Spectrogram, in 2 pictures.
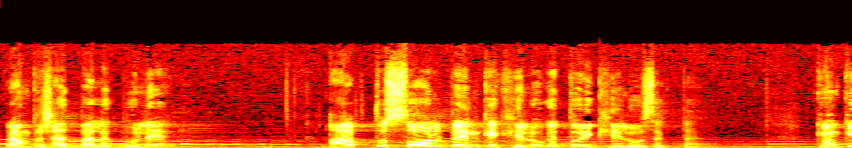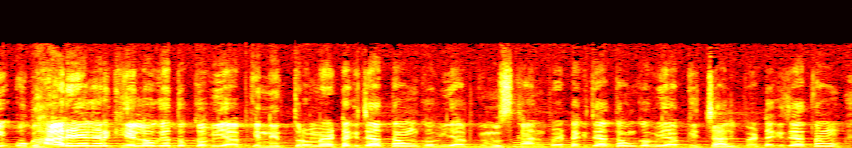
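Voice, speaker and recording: A high-voiced man tells a devotional story as a preacher, voicing the figures with lively shifts. Now and then he slips into slow, sung lines. Soft music sits far under his talk. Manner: acts out the story's characters in raised, childlike voices. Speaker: Bhagavat katha preacher.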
